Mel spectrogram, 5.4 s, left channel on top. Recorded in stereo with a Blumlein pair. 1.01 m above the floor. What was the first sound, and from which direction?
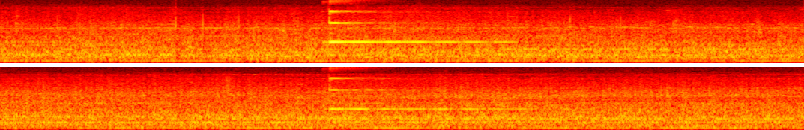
A bell, 70° left.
